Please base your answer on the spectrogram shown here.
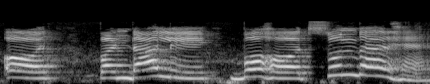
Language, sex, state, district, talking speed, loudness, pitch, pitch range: Hindi, female, Bihar, West Champaran, 70 wpm, -13 LUFS, 295 Hz, 275-365 Hz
